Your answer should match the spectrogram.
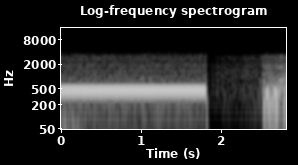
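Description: A steady, unbroken telephone dial tone of an outgoing call to an aunt hums at a constant mid pitch for almost two seconds, cuts off abruptly into silence, then a burst of line noise and clicks follows.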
